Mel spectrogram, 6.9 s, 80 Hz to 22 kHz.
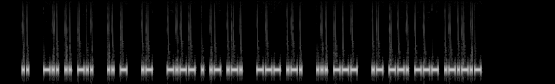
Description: Morse code, heard as a keyed tone, about 44 wpm, 700 Hz. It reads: I DID IT A YEAR OR SO AGO.
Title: Sentences from Top 1000 Words - Review Part 3 - 45wpm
